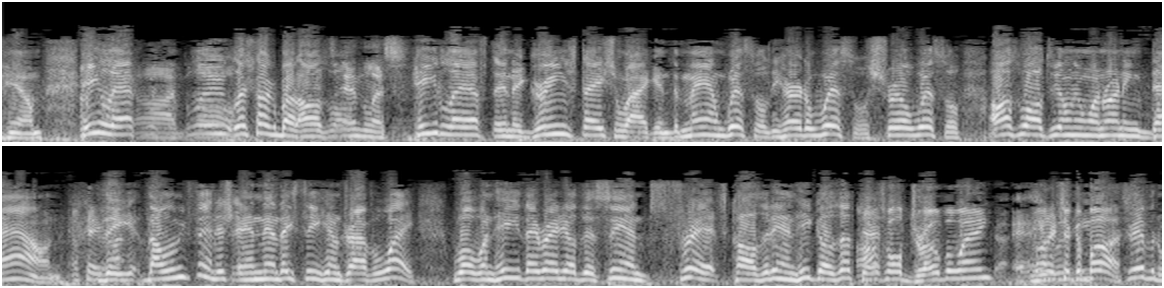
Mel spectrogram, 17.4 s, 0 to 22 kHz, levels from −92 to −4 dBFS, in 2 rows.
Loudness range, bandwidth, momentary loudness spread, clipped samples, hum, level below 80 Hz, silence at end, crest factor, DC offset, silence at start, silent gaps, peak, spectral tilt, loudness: 1 LU; 11 kHz; 4 LU; under 0.1%; none; -38 dBFS; 0 s; 12 dB; 0.6%; 0 s; none; -4 dBFS; -5 dB/octave; -17 LUFS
